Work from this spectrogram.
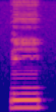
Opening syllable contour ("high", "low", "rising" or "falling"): high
